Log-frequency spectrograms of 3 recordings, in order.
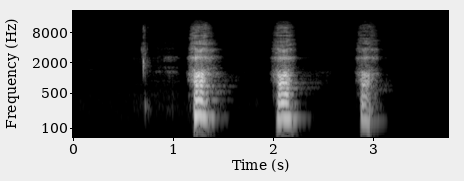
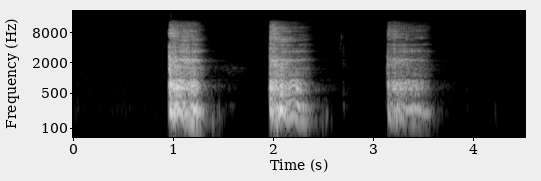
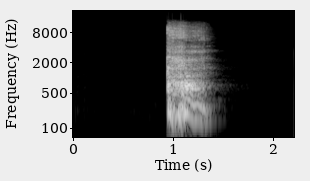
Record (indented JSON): {
  "exhalation_length": "3.8 s",
  "exhalation_amplitude": 29485,
  "exhalation_signal_mean_std_ratio": 0.25,
  "three_cough_length": "4.5 s",
  "three_cough_amplitude": 29631,
  "three_cough_signal_mean_std_ratio": 0.36,
  "cough_length": "2.2 s",
  "cough_amplitude": 32767,
  "cough_signal_mean_std_ratio": 0.33,
  "survey_phase": "beta (2021-08-13 to 2022-03-07)",
  "age": "45-64",
  "gender": "Male",
  "wearing_mask": "No",
  "symptom_none": true,
  "smoker_status": "Never smoked",
  "respiratory_condition_asthma": false,
  "respiratory_condition_other": false,
  "recruitment_source": "REACT",
  "submission_delay": "2 days",
  "covid_test_result": "Negative",
  "covid_test_method": "RT-qPCR",
  "influenza_a_test_result": "Negative",
  "influenza_b_test_result": "Negative"
}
